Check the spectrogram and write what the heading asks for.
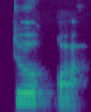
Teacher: La tuqa, for the circular lips attached with qaf, qaf will get sifa of qalqala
